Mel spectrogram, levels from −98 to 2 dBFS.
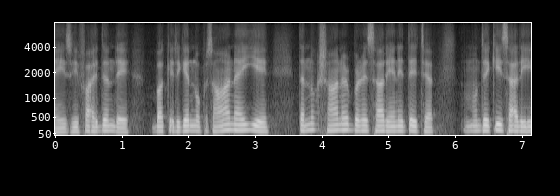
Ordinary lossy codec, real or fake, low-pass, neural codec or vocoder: none; fake; none; codec, 16 kHz, 0.2 kbps, FocalCodec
